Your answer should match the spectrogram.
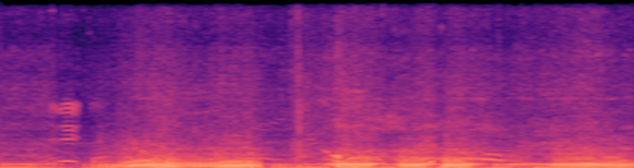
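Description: An engine running steadily, with indistinct voices over it.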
